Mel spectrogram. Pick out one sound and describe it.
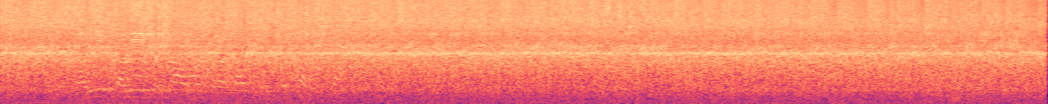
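A crowd applauds steadily.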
